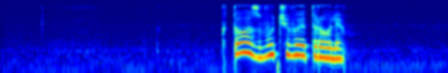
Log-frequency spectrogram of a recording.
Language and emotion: Russian, neutral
